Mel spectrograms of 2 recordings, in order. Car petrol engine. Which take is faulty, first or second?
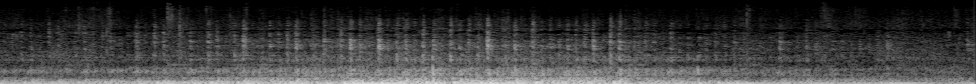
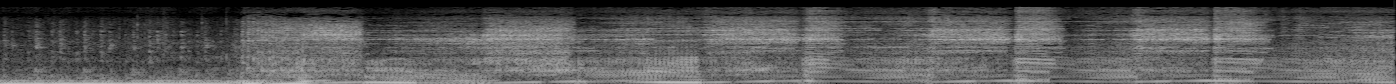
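second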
